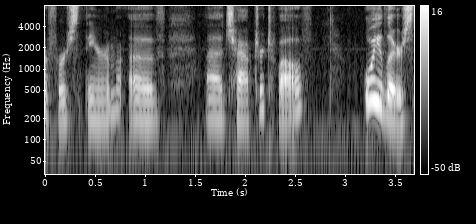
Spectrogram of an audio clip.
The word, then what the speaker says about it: Euler: theorem of chapter twelve Oilers theorem so we pronounce it like Euler Euler theorem says the number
